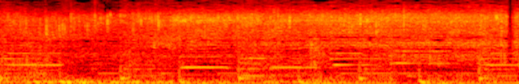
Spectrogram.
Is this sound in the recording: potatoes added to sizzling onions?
yes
